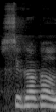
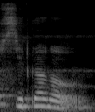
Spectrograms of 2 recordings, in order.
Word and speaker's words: Chicago: To make them is more difficult, there are a couple words that are spelled with CH, also pronounced sh. So was like chef, Chicago, city of Chicago. She, sugar, sure, shadow, ship, shirt, shoe, ship, Chicago, shape.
